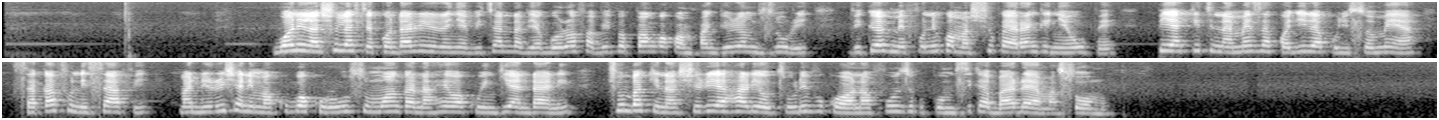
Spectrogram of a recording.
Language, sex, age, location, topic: Swahili, female, 25-35, Dar es Salaam, education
